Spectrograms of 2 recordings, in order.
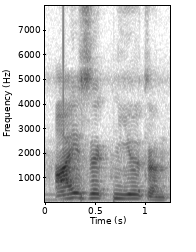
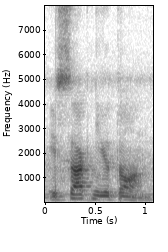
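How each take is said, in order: First: "Isaac Newton" stressed on each first syllable; English name, "Isaac" starting with an eye sound; English pronunciation. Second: "Isaac Newton" stressed on each last syllable; Russian version of "Isaac Newton", s rather than z; Russian pronunciation. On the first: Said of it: "in English we say Isaac Newton". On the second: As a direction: say "Isaac Newton" as ee-SAK nyu-TON. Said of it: "why we say in Russian Newton". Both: Shown as a demonstration.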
